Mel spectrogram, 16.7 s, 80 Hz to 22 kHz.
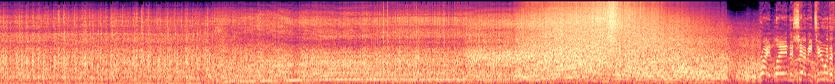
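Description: Pro 275 drag race cars, a twin turbo C5 Corvette and a Procharger crank-driven Chevy 2, roar loudly as engine tones climb and fall through a long run, with talk over the din and crackling pops at the end.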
